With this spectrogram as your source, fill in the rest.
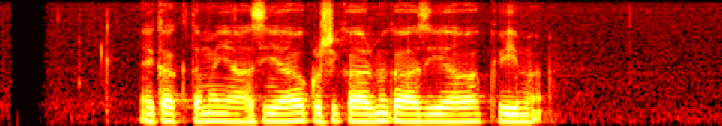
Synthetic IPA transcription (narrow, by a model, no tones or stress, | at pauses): ekakt̪amɐjaːsijaːʋəkɾuʂikaːɾmikəaːs̬ijaːʋakʋiːmə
